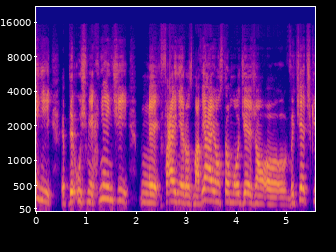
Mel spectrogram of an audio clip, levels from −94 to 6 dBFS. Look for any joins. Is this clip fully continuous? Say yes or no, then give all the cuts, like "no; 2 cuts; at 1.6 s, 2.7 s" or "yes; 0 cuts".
no; 1 cut; at 2.5 s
